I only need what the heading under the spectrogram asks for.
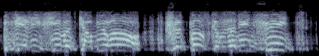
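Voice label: French tank damaged mood high; War Thunder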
